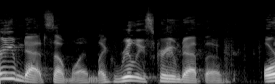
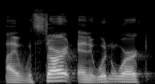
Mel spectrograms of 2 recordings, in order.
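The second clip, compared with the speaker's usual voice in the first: usual speaking voice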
